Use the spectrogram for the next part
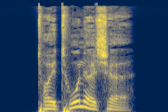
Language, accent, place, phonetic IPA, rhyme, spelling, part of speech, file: German, Germany, Berlin, [tɔɪ̯ˈtoːnɪʃə], -oːnɪʃə, teutonische, adjective, De-teutonische.ogg
- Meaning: inflection of teutonisch: 1. strong/mixed nominative/accusative feminine singular 2. strong nominative/accusative plural 3. weak nominative all-gender singular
